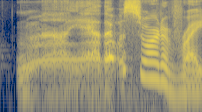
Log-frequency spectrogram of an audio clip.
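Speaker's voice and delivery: high, hesitant, doubtful, lukewarm, half-hearted tone.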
